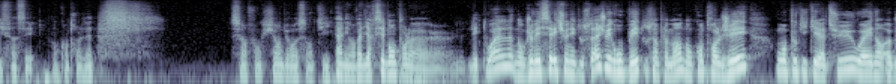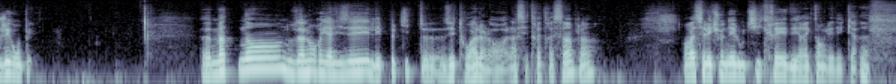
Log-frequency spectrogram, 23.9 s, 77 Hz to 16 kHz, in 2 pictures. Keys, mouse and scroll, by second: 0.6 ctrl+z, 1.9 click, 3.1 click, 3.7 click, 4.1 click, 4.3 F1, 5.4 KP_Subtract, 6.5-7.8 drag, 11.4 click, 12.4 click, 13.1 middle click, 13.8 middle click, 18.0 middle click, 19.0 middle click, 19.9 middle click, 20.3 middle click, 22.8 click.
